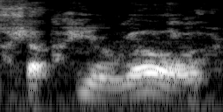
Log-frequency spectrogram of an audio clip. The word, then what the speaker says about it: Shapira: Rabbi Shapira is the common English transliteration of his name, although it really would have been pronounced Shapiro in Poland.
